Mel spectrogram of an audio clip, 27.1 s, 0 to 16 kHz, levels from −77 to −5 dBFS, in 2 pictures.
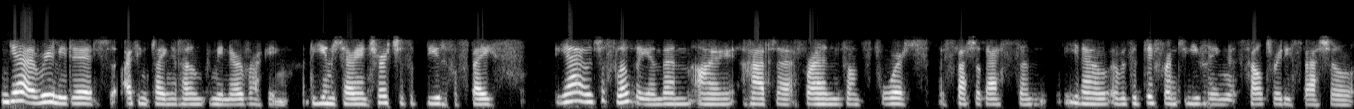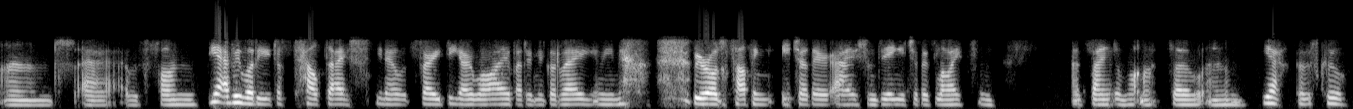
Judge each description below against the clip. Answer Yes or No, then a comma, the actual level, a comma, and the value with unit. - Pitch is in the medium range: Yes, medium, 175 Hz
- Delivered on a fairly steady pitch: Yes, narrow, 2.2 semitones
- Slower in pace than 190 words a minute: No, fast, 205 wpm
